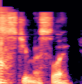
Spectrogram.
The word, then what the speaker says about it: posthumously: The person who sang it is going to be inducted posthumously. Is that how you pronounce that? – Yes. – Posthumously. I think that's right.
